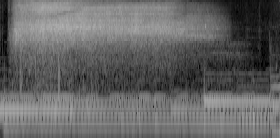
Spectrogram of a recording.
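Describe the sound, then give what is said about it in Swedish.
A steady, airy hiss of breath drawn in through the tongue rolled into a small tube, done as a breathing exercise, lasts a little over two seconds, then cuts off. A low, constant hum sits underneath throughout. “så kan du gå vidare och forma tungan till ett litet rör som liksom suger in andetaget.”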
